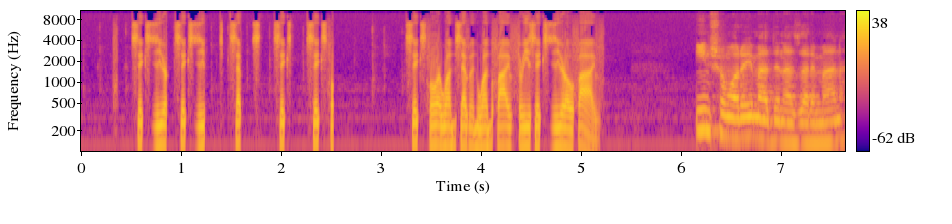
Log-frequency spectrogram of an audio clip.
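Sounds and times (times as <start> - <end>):
computer keyboard typing a phone number into a conference-call form: 0.4 - 5.2
speech: 0.5 - 2.5, 3.3 - 5.3, 6.1 - 7.6.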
